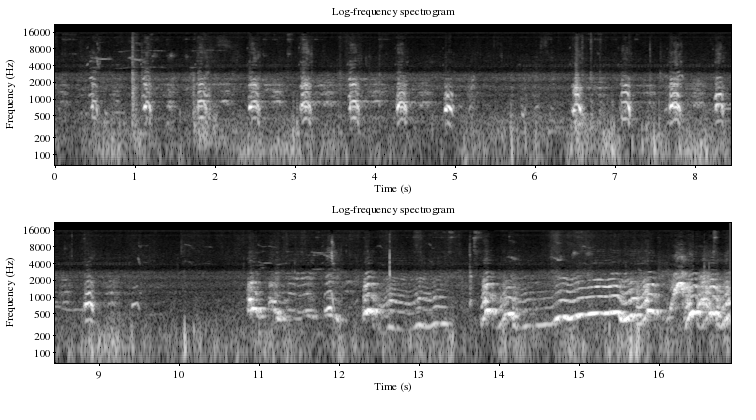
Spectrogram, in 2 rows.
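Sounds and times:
dog whining: 0:00.4 - 0:03.8, 0:10.9 - 0:16.9
dog yipping: 0:00.4 - 0:05.0, 0:06.5 - 0:09.6, 0:10.9 - 0:13.2, 0:13.8 - 0:16.9.

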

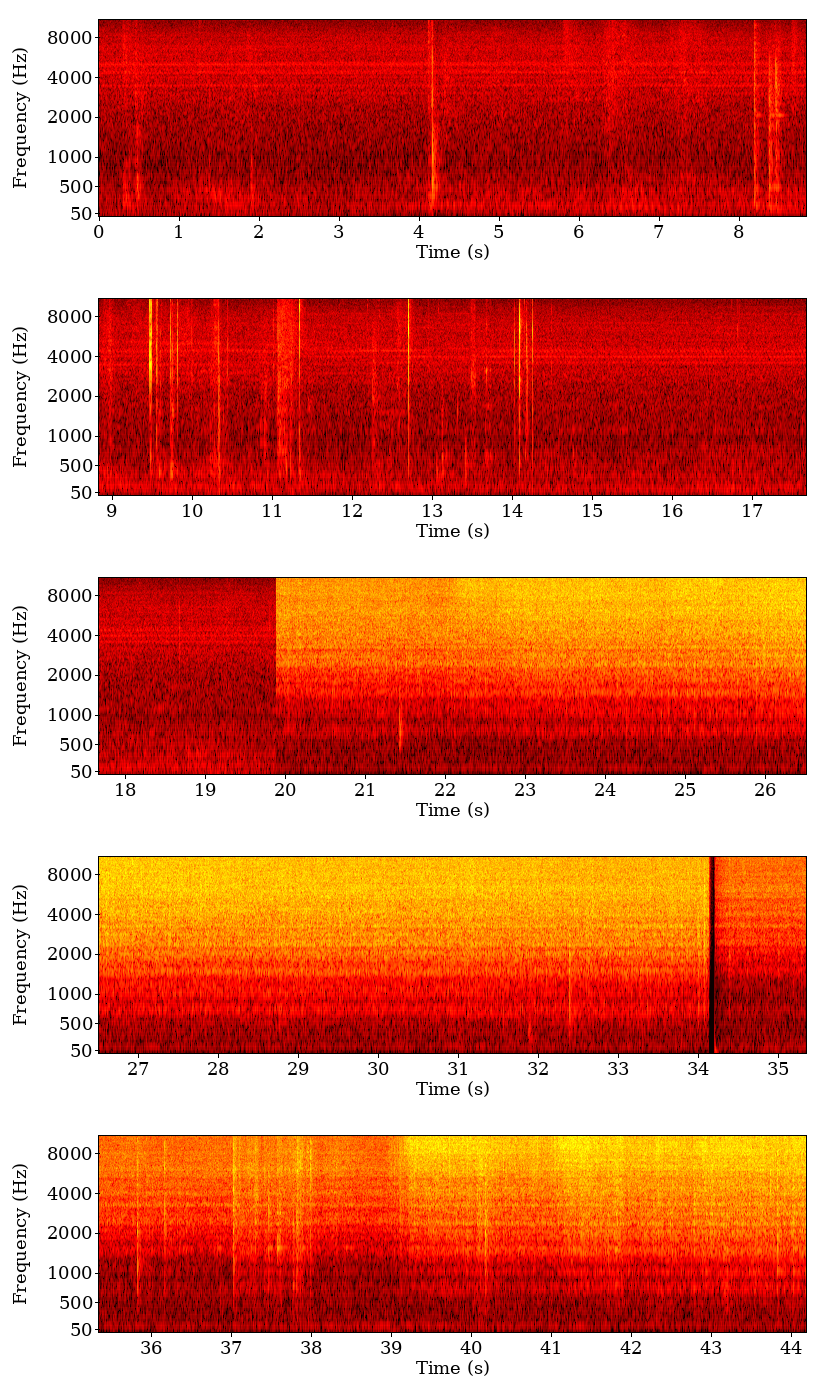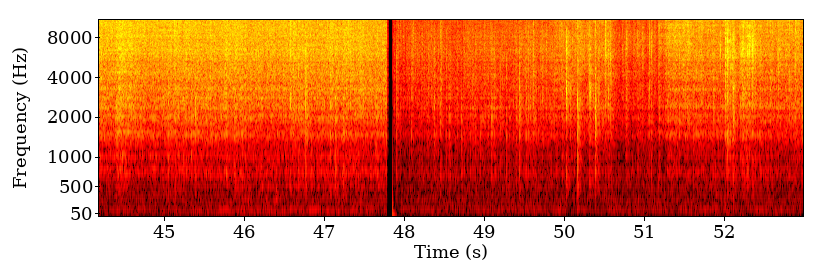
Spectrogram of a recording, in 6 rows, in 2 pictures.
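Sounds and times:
bacon frying in a pan: 0:19.9 - 0:52.9
vegetables sizzling in a skillet: 0:19.9 - 0:52.9.

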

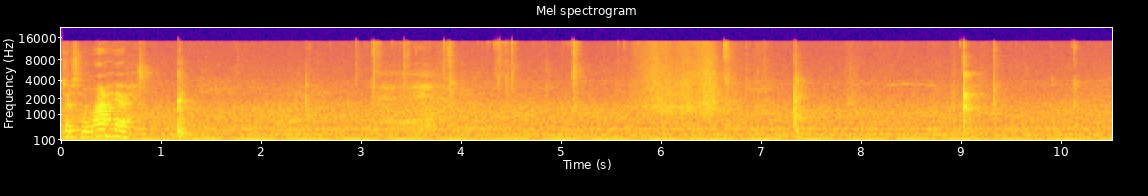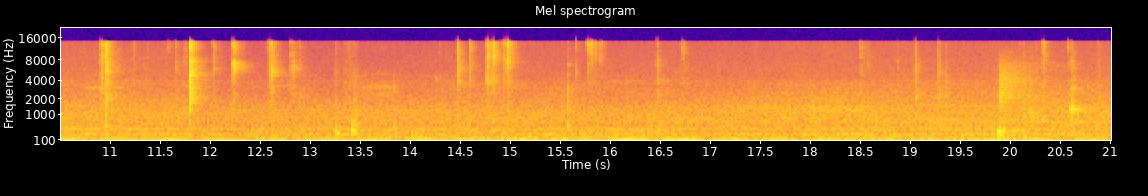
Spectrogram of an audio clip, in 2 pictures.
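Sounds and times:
low steady hum: 0:00.0 - 0:21.0
shell cracking: 0:10.9 - 0:13.0, 0:14.4 - 0:16.7.

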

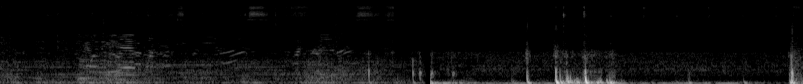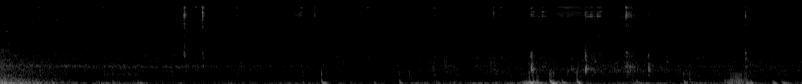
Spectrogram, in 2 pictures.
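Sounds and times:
low car rumble: 0:00.0 - 0:16.0
phone knocking and bumping: 0:05.2 - 0:06.2
faint clicks: 0:06.2 - 0:14.7.

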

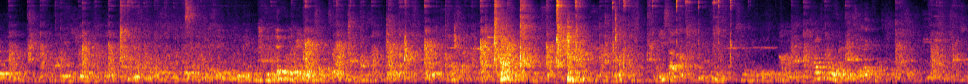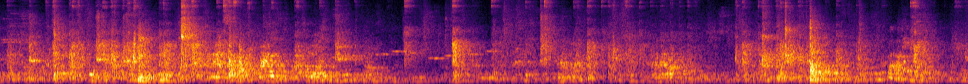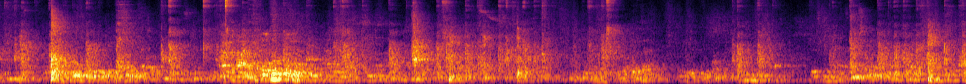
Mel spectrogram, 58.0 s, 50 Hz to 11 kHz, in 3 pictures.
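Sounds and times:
ball bouncing on table: 0:06.0 - 0:14.6, 0:34.0 - 0:36.6, 0:46.5 - 0:49.7
ping pong ball clicking on bats: 0:56.3 - 0:58.0.

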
